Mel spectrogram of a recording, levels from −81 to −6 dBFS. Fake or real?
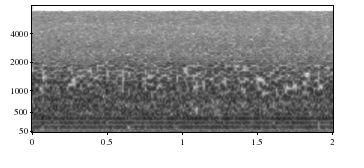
real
